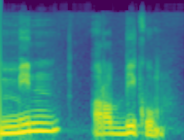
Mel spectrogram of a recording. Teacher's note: মিন নুন সাকিন তারপরে রব্বিকুম র আছে। এরকম ক্ষেত্রে আমরা নুন এবং রকে ইদগাম করবো বা সংযুক্তি করব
